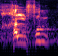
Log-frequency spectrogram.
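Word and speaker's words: خَلْف: একই শব্দ, শুধু উচ্চারণের মধ্যে একটু ভিন্নতা। মাঝখানে একটা লাম আছে, এই লামটার মধ্যে যদি সাকিন হয় তাইলে হলো খালফুন, আর যদি লামের মধ্যে জবর হয় তাহলে হলো খালাফুন, আরবি শব্দ।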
